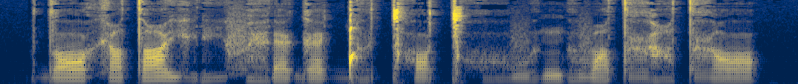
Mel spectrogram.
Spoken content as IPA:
dɒ xitˤiɣi̤ ɾi̤fæ̤ ɾæɡæɡ͡ǃə̤ǀʰɒ ǀʰɔ̤βə̤ ŋə̤βætˤ ɣæ̤tˤɣɒ

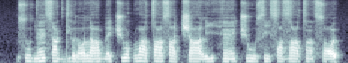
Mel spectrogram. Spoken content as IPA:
sudɛ̃sɑɡ djɵɾɔlɑbɛ t͡ʃuɡðˤu tˤusˤɛ t͡ʃɑli hɛ̃ t͡ʃusi sɯzˤɛtˤɛ̃ sˤɵ

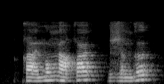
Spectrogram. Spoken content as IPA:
qɪː n̪ɔŋaqʏ | ɮəŋɡə

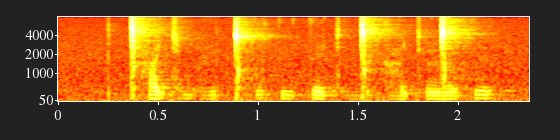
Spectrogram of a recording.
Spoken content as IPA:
ǀʰacbʱeǀʰut̪i t̪ecɡ͡ǀɪɡʱac ŋ͡ǀɪt̪ɪ

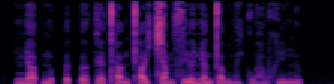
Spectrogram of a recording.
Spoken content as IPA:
ɲaː˨˩p̚ŋə˨˩p̚ ʔə˨˩t̚ʔəː˨˦ kɛ˨˦t̪ʰa̰˧˥nt̪ʰa̰˧˥j t͡ɕa˧m sḭ˧˥ə̯ɲa̰˧˨nt̪a̰˧˨wŋə̤˨˩j kwa̤˨˩wxḭ˧˥ŋɨ˨˩p̚

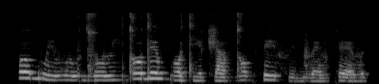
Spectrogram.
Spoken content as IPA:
ɔ˦bwɪ˨ vʊ˨vd͡zo˨li˨ dɔ˦dɛ˦wbɔ˨ tʲɛ˨t͡ʃa˨bdɔ˦bθe˦ fɪ˨bvɛ˨v kɛ˨v

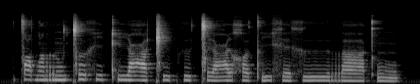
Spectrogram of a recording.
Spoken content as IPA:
tʲudˤɐ̃rũ ǀɵxikʼi ʕaǁipʰɨ ǀeʕiχɵtʼi xexɨː raːkʼũ

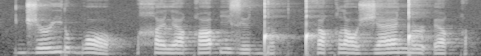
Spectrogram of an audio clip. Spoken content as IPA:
d͡ʒə˞j ɾʊbɔ | χɛlɛqʌʔi zɪɡ͡ǃiqǃʰəqlɔ ʒæŋ͡ǃə˞ʔɛq

